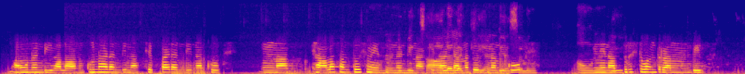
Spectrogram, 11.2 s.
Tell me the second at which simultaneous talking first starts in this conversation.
6 s

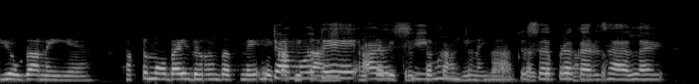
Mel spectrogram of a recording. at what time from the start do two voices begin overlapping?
3 s

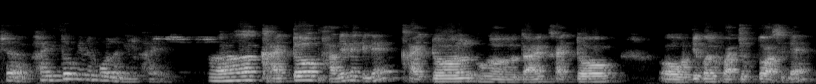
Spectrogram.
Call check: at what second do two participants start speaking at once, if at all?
none

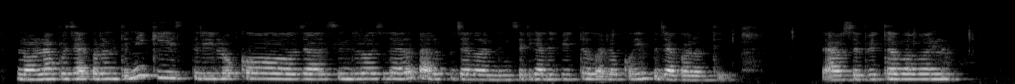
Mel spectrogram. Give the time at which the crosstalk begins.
none

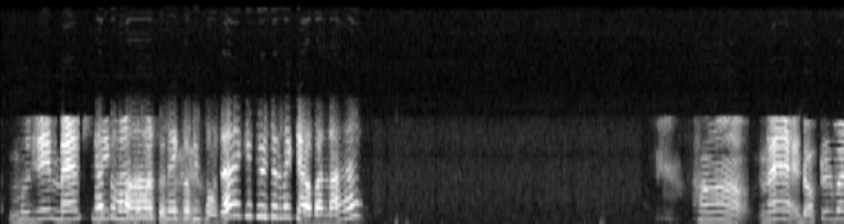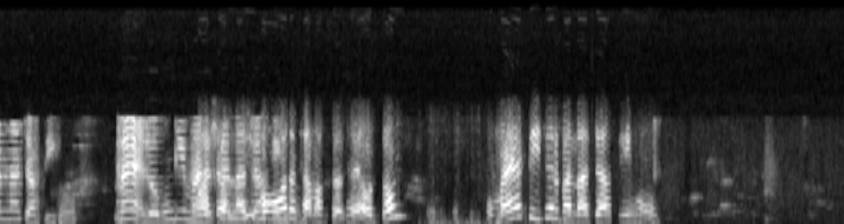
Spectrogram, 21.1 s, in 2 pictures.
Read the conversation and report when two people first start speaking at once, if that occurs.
1 s

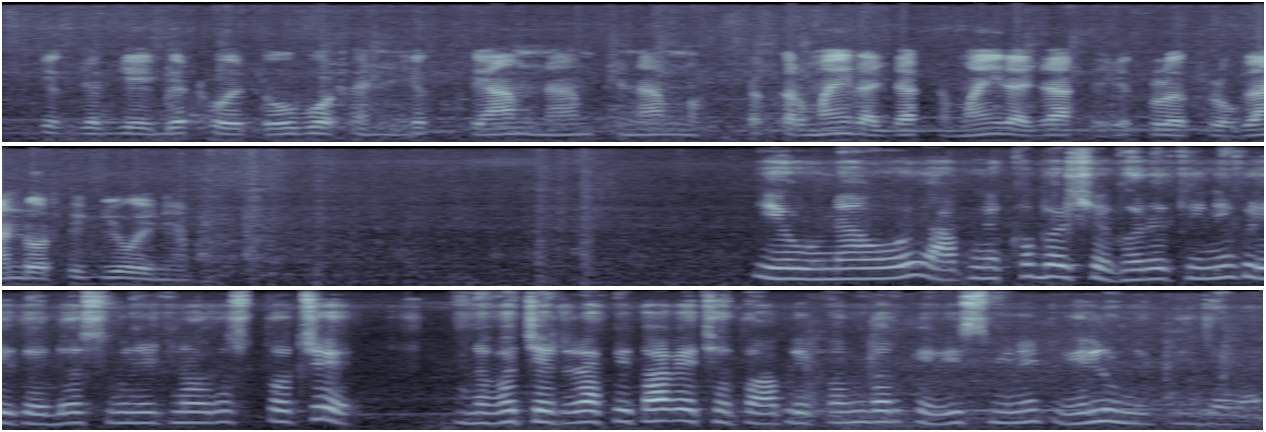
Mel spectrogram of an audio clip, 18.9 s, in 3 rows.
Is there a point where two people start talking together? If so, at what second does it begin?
none

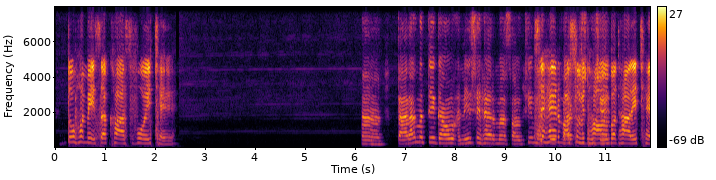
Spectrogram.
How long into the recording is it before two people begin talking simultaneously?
10 s

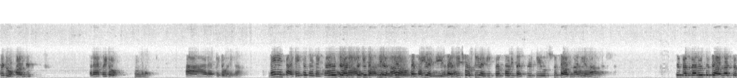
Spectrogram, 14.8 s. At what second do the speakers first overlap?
7 s

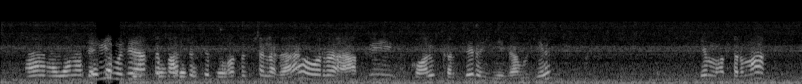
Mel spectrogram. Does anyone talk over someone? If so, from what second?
1 s

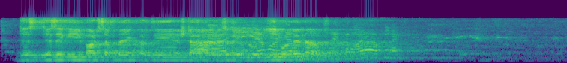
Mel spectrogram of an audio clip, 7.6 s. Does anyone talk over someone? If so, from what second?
3 s

